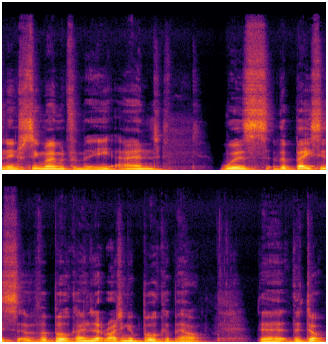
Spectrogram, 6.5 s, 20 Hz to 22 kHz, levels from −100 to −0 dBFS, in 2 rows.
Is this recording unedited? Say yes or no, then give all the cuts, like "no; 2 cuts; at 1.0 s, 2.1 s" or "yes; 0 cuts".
no; 1 cut; at 2.7 s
